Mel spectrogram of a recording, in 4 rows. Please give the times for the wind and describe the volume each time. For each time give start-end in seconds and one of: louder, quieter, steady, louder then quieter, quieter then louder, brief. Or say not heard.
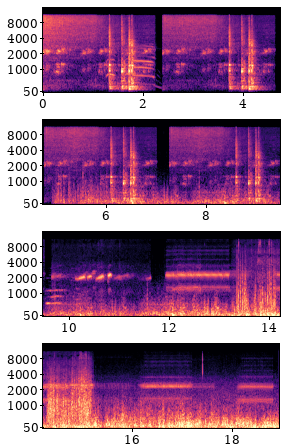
4.9-18.9 louder.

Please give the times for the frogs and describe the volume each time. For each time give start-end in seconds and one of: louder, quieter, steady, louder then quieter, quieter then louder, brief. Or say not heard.
0.0-18.9 quieter.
